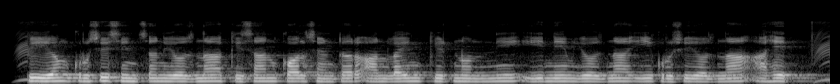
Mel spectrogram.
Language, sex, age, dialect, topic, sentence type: Marathi, male, 25-30, Northern Konkan, agriculture, statement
